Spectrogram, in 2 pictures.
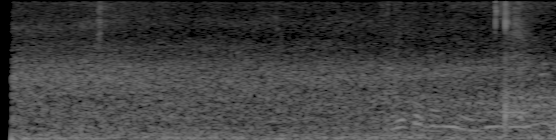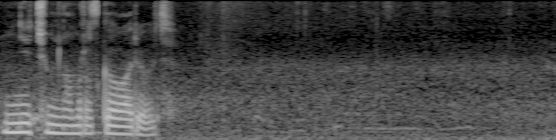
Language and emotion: Russian, angry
